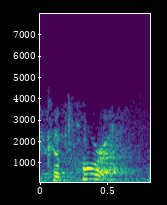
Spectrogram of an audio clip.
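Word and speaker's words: kapporeth: Well, the mercy seat is called the kapporah, and it comes from this Hebrew word kafar.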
